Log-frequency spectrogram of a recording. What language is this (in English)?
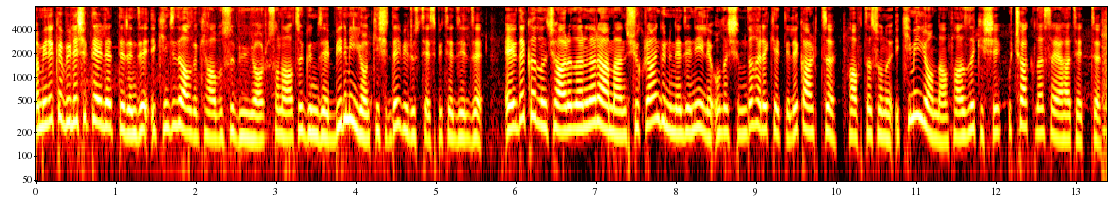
Turkish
